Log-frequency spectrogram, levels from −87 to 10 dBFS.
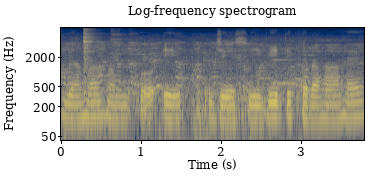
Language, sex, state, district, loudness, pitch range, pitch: Hindi, male, Madhya Pradesh, Katni, -16 LUFS, 110-120 Hz, 115 Hz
